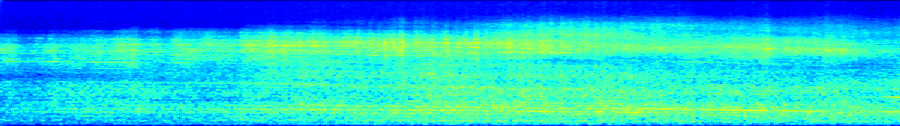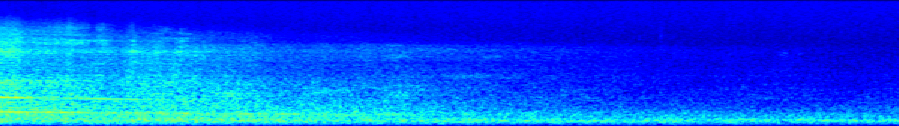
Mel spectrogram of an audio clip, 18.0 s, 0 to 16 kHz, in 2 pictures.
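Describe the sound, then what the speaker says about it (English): A Swiss Boeing 777 arriving from Sao Paulo lands at Zurich Airport, its loud jet roar swelling as it passes close by, then slowly easing off into a sustained, fading rumble. "now we have 3 Swiss 777s in a row"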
